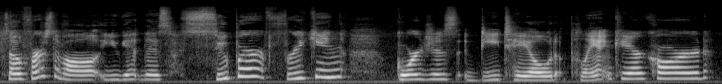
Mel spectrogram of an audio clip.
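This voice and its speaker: A young woman at home chatting casually through an unboxing, gushing and excitable, swearing now and then. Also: a little high, slow pace. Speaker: plant vlogger.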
